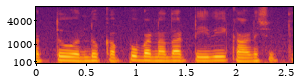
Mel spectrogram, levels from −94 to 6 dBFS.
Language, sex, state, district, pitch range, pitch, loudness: Kannada, male, Karnataka, Bangalore, 140-155 Hz, 145 Hz, -14 LUFS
